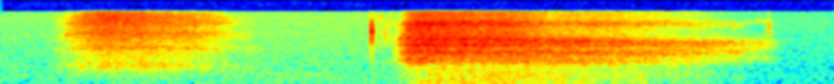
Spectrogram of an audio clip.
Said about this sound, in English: two more nice deep breaths here.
